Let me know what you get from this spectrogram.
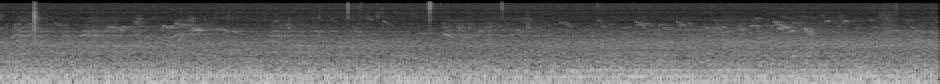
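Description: Outdoor ambience: small birds chirping faintly now and then over a steady low rumble.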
